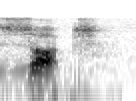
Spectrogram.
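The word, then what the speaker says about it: זאת: the feminine singular is zot and it is spelled like this now you have an olive in here and you can't hear the olive so you just got to know it's there don't forget that alaf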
